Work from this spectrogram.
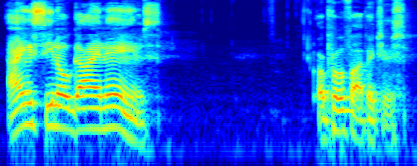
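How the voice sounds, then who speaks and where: A man's voice: a little high, animated, a little slow. A young American man hosting a casual live advice chat, blunt and slangy, repeating phrases for emphasis. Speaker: live stream host giving dating advice.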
